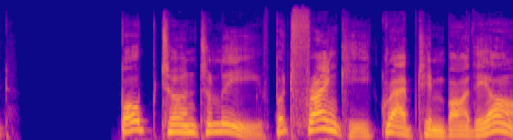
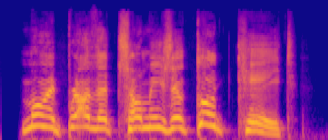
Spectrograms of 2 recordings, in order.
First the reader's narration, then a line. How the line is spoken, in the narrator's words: he said angrily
